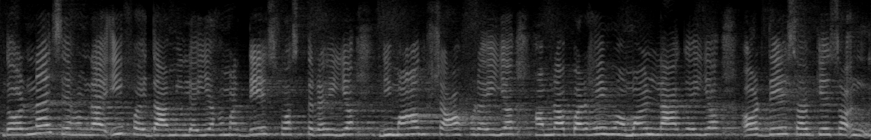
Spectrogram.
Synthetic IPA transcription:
d̪ʱoɾnəseɦəmɾaʔipʰəjd̪amiləjəɦəməɾd̪eswəst̪ʰɾəɦɛjə | d̪imaɡsapʰɾəjə | həmɾapəɾɦəməmənlaɡəjə | ɔːɾd̪esəbʱkesə

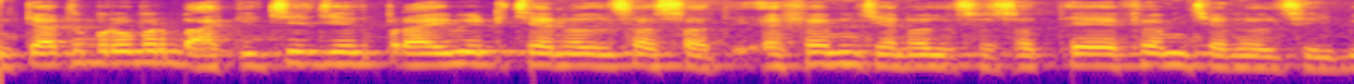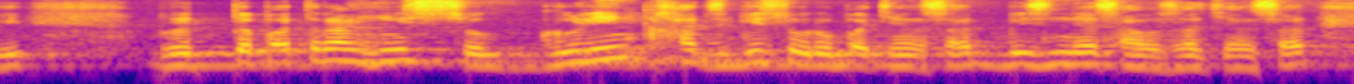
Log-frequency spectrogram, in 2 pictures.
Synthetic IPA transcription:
t̪jat͡sbəɾobəɾbakit͡ɕed͡ʑepɾajʋeʈt͡ɕɛnəlsasat̪efemt͡ɕɛnəlsasat̪ːeefemt͡ɕɛnəlsilbi | bɾut̪ːəpət̪ɾãɦĩsəɡɭĩkʰad͡zɡisʋəɾupat͡ɕẽasat̪̚bid͡ʑnesaʋsat͡ɕẽasat̪

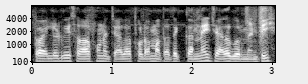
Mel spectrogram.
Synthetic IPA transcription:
ʈɔːjləʈbiːsaːpʰɦoːñaːd͡ʒjaːd̪aːt̪ʰoːɽaːmət̪aːt̪eːkəɾnaːiːd͡ʒjaːd̪aːɡɔːɾmɛ̃ɳʈiː

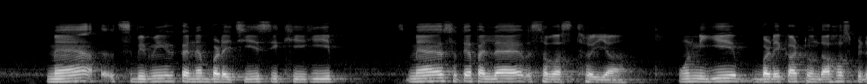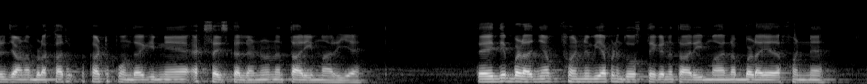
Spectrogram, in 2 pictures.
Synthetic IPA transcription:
mɛ̃ːsəbiːbĩːkənɛ̃ːbəɽeːt͡ʃiːzsɪkʰːiːki | mɛ̃ːsət̪ːjãːpɛːlɛːsəbəst̪ʰɦoːijaː | ʊnːiɡeːbəɽeːkəʈɦõːnd̪aːɦɔːspɪʈəld͡ʒaːɽaːbəɽaːkkəʈpɔ̃ːnd̪aːkɪmɛ̃ːɛ̰ːksaːiːzkəɾlɛ̃ːnːnãt̪aːɾiːmaːɾiːɛː | t̪eːed̪eːbəɽaːijãːpʰənːʋiːaːpɳẽːd̪oːst̪ːeːkənẽːt̪aːɾiːmaːɾnaːbəɽaːaːd̪apʰənɛː

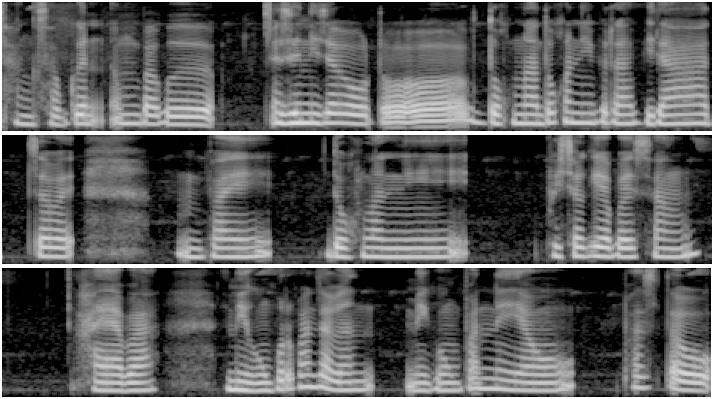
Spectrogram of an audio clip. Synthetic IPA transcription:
tʰaŋsap̚ɡɯnɯ̰mbabɯ | zɯnizaɡawtɔdɔk̚nadɔkanibɯɾabiɾat̚z̥abaj | mpʰaj | dɔknani | pʰujsaɡɯjabajsaŋ | hajaba | miɡɔŋpʰɔɾpʰanzaɡɯn | miɡɔŋpʰanːɯjaw | pʰastaw

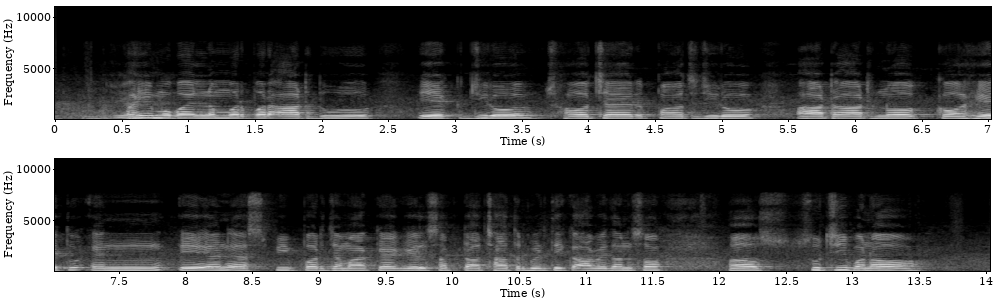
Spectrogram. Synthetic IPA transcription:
əɦimobailnəmbəɾpəɾaʈʰd̪u | ekd͡ʒiɾot͡ʃʰət͡ʃajɾpãt͡ʃd͡ʒiɾo | aʈʰaʈʰnəkəɦet̪u | eenespipəɾd͡ʒəmakɛɡelsəbʈat͡ʃʰat̪ɾəbʱiɾt̪ikabed̪ənsə̃ | sut͡ʃibənao

